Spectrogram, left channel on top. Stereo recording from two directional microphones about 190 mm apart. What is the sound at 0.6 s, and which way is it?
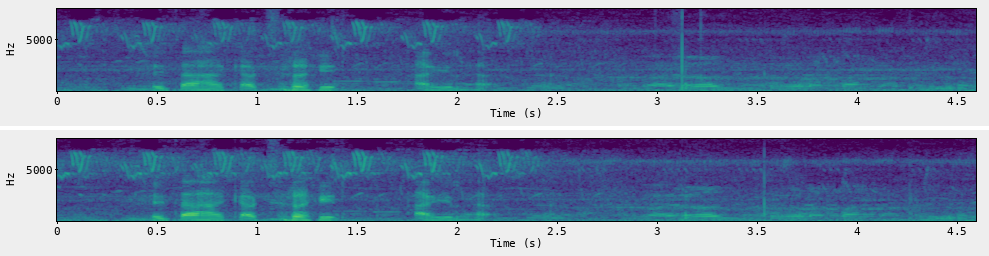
Speech, 45° right (ahead or behind).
